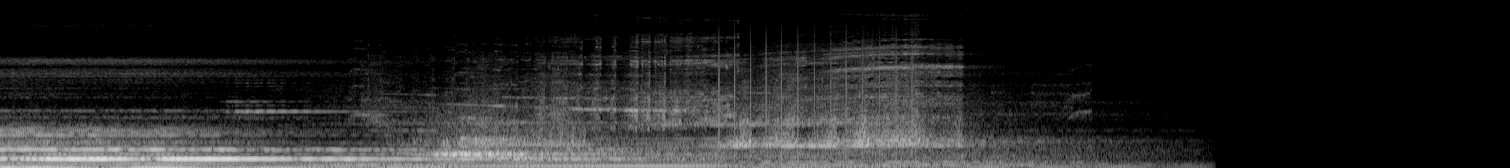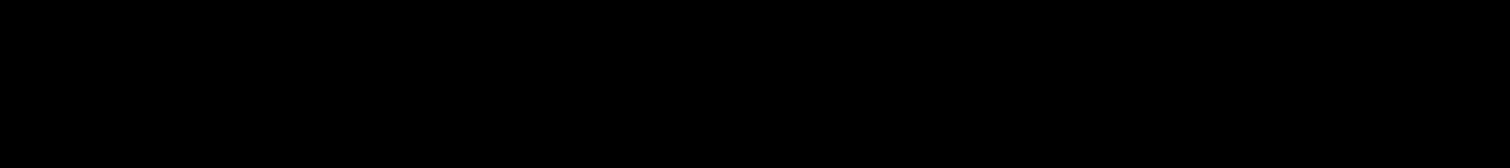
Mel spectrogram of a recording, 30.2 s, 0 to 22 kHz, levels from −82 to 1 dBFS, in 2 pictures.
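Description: From 7.20 s to 9.14 s a train of clicks sits on top of the audio: about fifteen near-identical pulses at a steady 6.2 per second, each peaking roughly 10 dB above the surrounding sound, so they register as a sharp, even ticking rather than isolated pops. The regular spacing and uniform shape point to a periodic disturbance, likely electrical interference from nearby equipment or a faulty connection or power supply.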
